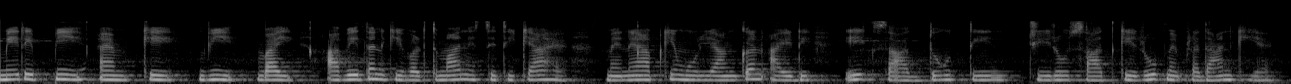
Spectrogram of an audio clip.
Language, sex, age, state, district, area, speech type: Hindi, female, 18-30, Madhya Pradesh, Narsinghpur, rural, read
